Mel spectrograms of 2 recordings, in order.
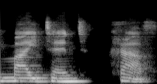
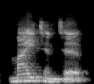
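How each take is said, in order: First: It is said slowly with each word in full. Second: It is said quickly with the words run together. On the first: The speaker calls it wrong. "we don't really say" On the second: The speaker calls it right. "We say mightn't have. ... It needs to be very quick"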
